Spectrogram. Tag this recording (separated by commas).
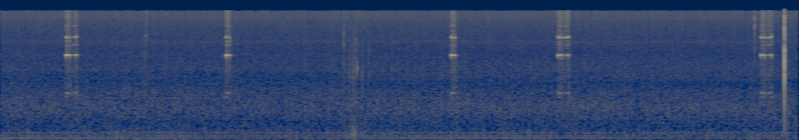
White noise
